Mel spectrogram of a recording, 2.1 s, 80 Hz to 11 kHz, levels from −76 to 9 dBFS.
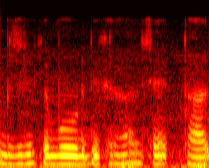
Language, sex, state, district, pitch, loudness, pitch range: Angika, female, Bihar, Bhagalpur, 165 Hz, -16 LUFS, 165-175 Hz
